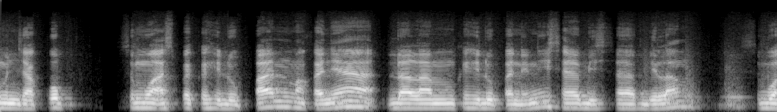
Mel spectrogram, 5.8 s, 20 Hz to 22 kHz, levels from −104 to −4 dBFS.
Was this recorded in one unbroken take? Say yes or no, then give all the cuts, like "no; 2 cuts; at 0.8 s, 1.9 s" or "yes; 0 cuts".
yes; 0 cuts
